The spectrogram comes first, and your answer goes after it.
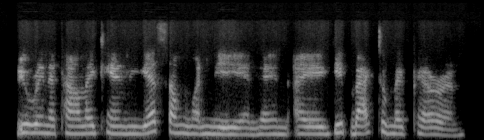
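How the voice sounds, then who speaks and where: Speaking with a Vietnamese accent, the voice moves at a fairly slow pace with fairly even intonation. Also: woman. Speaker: computer science student. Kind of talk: oral history interview. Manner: halting.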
